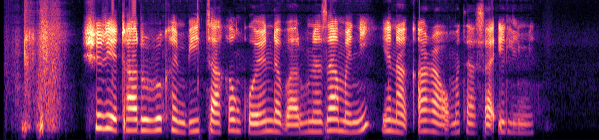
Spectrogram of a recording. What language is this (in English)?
Hausa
